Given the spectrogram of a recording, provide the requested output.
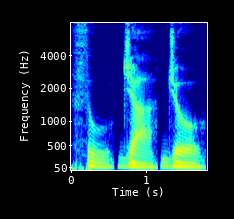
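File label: "thujajo", concatenated syllables; Affixing experiment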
